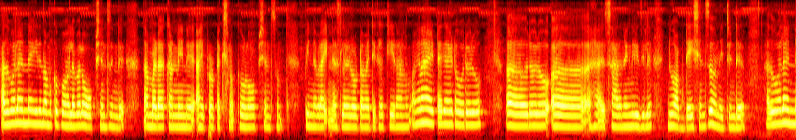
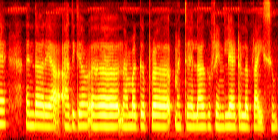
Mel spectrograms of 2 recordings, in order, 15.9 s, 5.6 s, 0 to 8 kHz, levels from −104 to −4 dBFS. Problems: constant background noise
